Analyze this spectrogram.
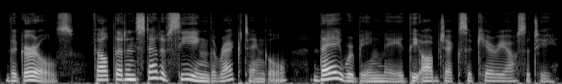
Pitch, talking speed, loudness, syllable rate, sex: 175 Hz, 180 wpm, -20 LUFS, 4.9 syllables/s, female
